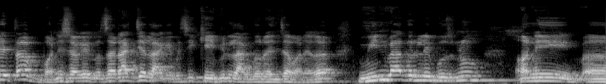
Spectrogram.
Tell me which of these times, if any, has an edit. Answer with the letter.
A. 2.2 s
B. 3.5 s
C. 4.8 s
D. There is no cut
D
